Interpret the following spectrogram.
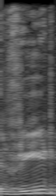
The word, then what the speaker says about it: read: First form को हम रीड पढ़ते हैं, सेकंड फॉर्म और थर्ड फॉर्म को हम रेड पढ़ते हैं RED के तौर पे, लेकिन स्पेलिंग सेम होते हैं रीड वाले।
